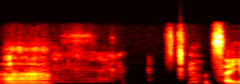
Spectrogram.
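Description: A man's held hesitation sound, a drawn-out vowel in mid-sentence, fading after about half a second into a brief pause with faint mouth noises.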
